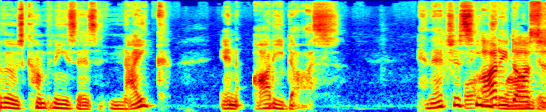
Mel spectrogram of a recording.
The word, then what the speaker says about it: Adidas: I So you're support not gonna Adidas.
